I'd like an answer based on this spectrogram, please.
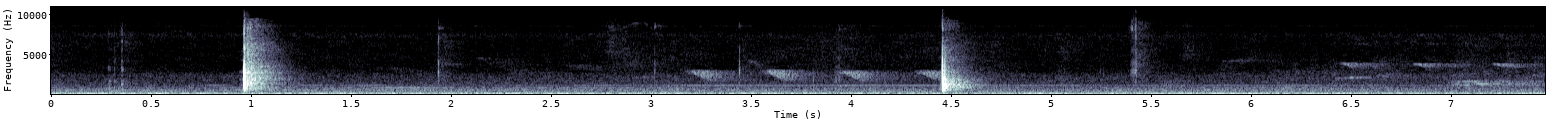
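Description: Thai chess (makruk) pieces set down on the board: two sharp clacks about three and a half seconds apart, the first about a second in.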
